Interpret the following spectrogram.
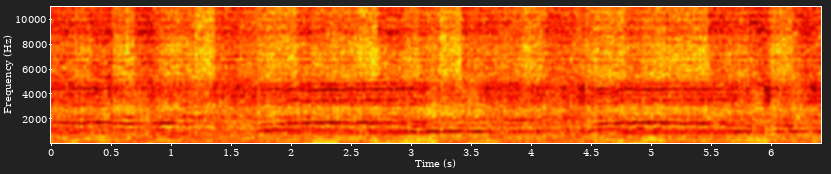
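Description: Live rock band playing: sung vocals with long held notes over electric guitars and a drum kit, with a steady beat.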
